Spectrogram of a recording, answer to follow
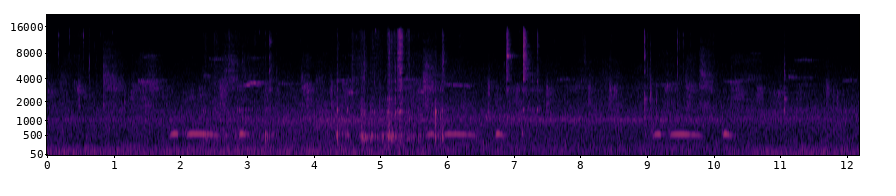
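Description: A bird cooing in three short phrases of a few low notes each, over steady wind noise on the microphone and scattered faint clicks.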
